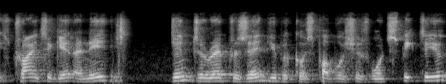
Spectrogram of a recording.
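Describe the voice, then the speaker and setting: Speaking with a Scottish accent, a man keeps a moderate pace and fairly even intonation. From Scotland. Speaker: crime novelist. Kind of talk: interview. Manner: halting.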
